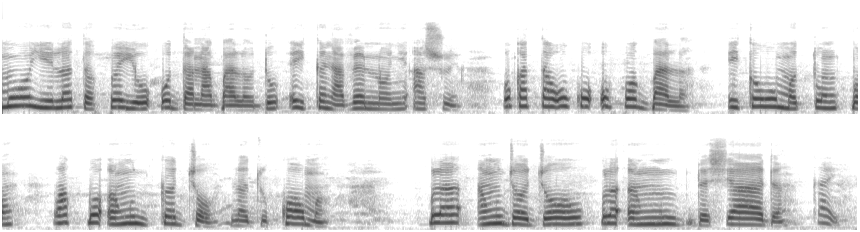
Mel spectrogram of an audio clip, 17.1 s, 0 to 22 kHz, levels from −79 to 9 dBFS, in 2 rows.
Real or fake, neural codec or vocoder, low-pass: fake; vocoder, 48 kHz, 128 mel bands, Vocos; 10.8 kHz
